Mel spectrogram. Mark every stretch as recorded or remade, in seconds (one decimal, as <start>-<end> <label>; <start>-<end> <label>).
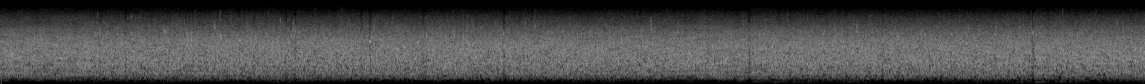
0.0-0.9 remade; 0.9-6.7 recorded; 6.7-7.7 remade; 7.7-11.5 recorded

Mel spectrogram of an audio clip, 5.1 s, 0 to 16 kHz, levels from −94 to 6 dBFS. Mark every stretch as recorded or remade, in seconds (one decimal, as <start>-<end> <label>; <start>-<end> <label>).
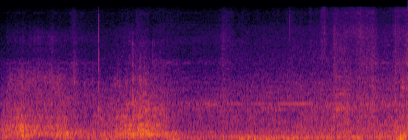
0.0-1.3 remade; 1.3-2.0 recorded; 2.0-2.9 remade; 2.9-4.3 recorded; 4.3-5.1 remade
